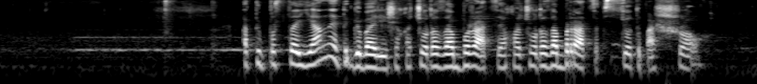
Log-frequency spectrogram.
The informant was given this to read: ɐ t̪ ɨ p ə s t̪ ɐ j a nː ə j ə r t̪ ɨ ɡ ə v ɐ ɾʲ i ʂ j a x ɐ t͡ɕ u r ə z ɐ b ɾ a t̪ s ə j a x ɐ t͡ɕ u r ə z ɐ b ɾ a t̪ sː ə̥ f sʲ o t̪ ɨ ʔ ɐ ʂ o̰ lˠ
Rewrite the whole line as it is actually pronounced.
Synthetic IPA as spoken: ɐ t̪ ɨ p ə s t̪ ɐ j a nː ə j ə t̪ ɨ ɡ ə v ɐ ɾʲ i ʂ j a x ɐ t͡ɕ u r ə z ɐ b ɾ a t̪ s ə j a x ɐ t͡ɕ u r ə z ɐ b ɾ a t̪ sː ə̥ f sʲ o t̪ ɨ p ɐ ʂ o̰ lˠ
